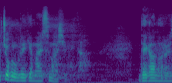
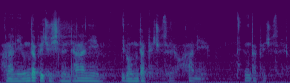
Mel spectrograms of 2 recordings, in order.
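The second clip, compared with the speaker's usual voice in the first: hushed, softer pleading to God; whispered prayer; 4 semitones lower, 7 dB quieter than usual. Retold or imitated. Pastor retelling his sick-night prayer, whispered. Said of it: "하나님께 계속 기도했어요".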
